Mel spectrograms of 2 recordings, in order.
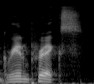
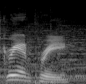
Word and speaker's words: Grand Prix: Prix mode and uh I used to call it Grand Pricks way back when because like I didn't know how it was spelled like I knew Trix serial right and I never heard it pronounced but it's Grand Prix mushroom cup and way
